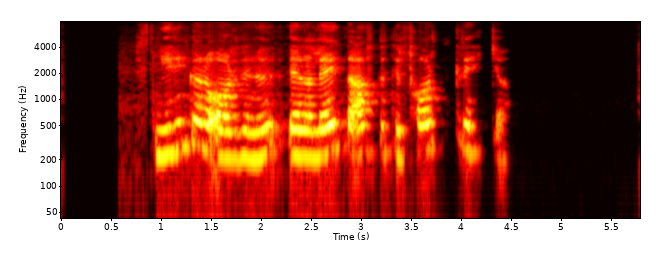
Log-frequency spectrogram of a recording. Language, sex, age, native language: Icelandic, female, 70-79, Icelandic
